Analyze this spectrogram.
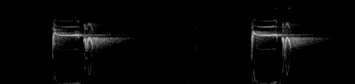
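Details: Actively singing ashy tailorbird, morning and night: a loud high whistled note running into a rasping buzzy trill, given twice two seconds apart, nothing else audible.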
